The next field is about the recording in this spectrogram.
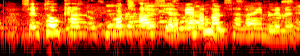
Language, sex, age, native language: Icelandic, female, 13, Icelandic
